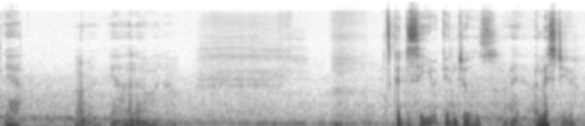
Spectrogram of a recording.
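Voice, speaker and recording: A man's voice: on the low side, steady tone, brisk, vocal fry, noisy background. A man playing a blunt, suspicious young brother in an audio drama, talking informally and questioningly. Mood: tender, subdued.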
